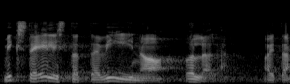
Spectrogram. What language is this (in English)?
Estonian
